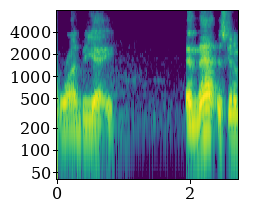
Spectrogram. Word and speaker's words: Ranvier: It's pronounced that way, node of Ranvier.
